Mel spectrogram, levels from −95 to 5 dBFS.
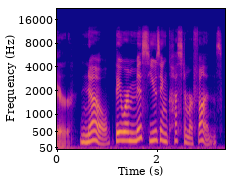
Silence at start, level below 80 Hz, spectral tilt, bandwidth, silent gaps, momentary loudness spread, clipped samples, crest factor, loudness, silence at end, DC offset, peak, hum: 0 s; -54 dBFS; -4.5 dB/octave; 13 kHz; none; 12 LU; under 0.1%; 16 dB; -26 LUFS; 0.1 s; under 0.1%; -10 dBFS; none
